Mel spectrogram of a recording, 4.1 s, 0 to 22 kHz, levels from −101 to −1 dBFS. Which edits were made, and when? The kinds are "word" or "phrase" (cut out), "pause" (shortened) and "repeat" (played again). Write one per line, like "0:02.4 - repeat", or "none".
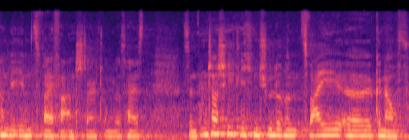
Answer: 0:02.0 - phrase
0:03.0 - word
